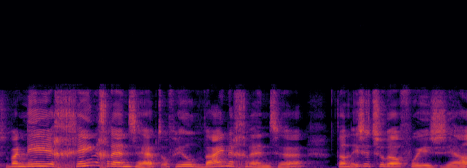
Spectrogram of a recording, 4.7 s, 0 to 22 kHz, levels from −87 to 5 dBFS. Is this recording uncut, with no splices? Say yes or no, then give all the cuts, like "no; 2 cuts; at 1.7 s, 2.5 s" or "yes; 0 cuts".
yes; 0 cuts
